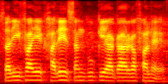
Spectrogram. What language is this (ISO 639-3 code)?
hin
